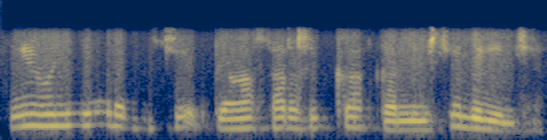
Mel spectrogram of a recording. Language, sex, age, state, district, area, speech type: Kashmiri, male, 30-45, Jammu and Kashmir, Budgam, rural, conversation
